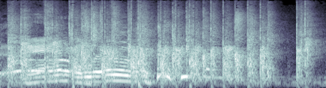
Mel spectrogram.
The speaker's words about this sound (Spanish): Nunca habíamos aplaudido acá un programa, güey. Nunca.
